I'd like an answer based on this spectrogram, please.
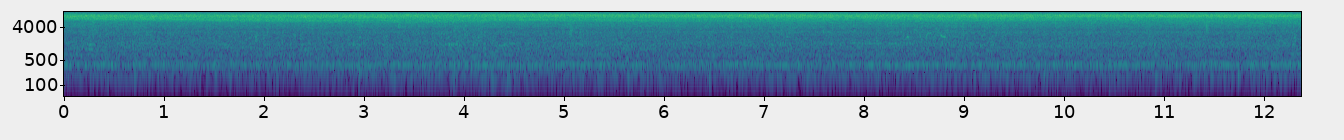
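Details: Japanese honey bees fanning nonstop on a hot day make a steady low droning hum. A constant, bright high-pitched hiss runs above it throughout with no break.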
